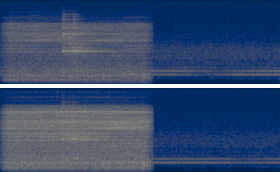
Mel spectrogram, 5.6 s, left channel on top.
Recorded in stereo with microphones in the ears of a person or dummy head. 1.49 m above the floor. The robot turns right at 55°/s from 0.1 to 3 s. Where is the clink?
40° right (ahead or behind), 0.9 m; by 1.6 s 45° right (ahead or behind), 0.9 m.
